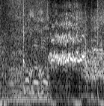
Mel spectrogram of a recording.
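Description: Action-film trailer sound effects: a vehicle engine, then a high tyre screech from about a second in that runs to the end.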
